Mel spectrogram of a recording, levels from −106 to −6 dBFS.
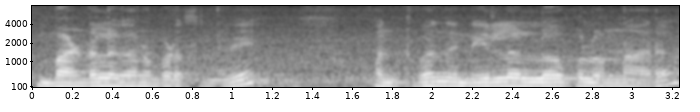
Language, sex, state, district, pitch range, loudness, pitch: Telugu, male, Telangana, Hyderabad, 125-135 Hz, -16 LUFS, 130 Hz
